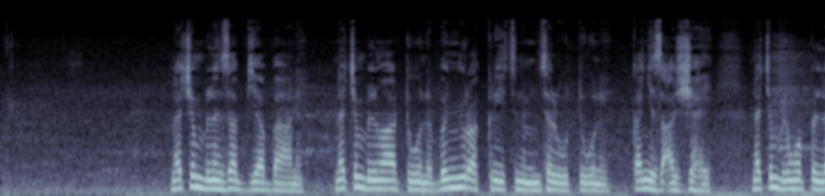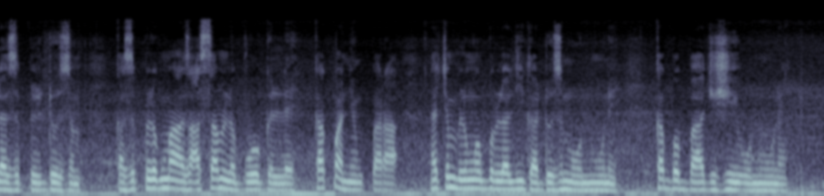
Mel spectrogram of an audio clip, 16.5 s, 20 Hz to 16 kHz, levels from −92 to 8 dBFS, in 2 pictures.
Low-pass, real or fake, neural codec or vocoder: 10.8 kHz; real; none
